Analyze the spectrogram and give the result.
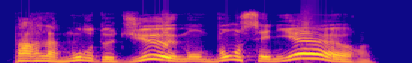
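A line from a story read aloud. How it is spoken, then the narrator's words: Exclaimed. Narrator (French): s'écria Sancho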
